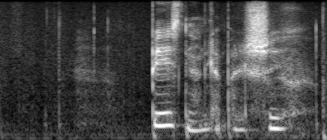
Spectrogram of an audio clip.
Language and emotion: Russian, sad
